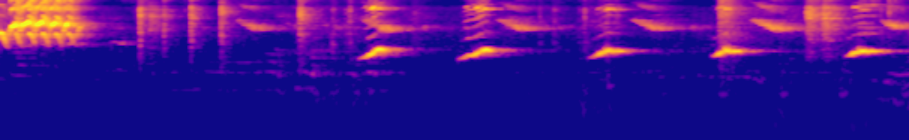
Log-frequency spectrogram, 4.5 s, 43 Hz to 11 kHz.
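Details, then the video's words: White-rumped shama, Indonesia, a lively performing bird: a buzzy trilled opening note, then a series of short upslurred whistles with high overtones, repeated about every 0.6 seconds. "auto emosi !! murai gacor super figter | shama bird Indonesia"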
